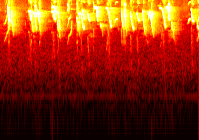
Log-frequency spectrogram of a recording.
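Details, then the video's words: Free-living saffron finch (canário-da-terra) in nature, giving quick bursts of high, clear chirps and slurred notes, grouped in phrases about half a second long separated by short gaps. "festa dos canário da terra livre na natureza"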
